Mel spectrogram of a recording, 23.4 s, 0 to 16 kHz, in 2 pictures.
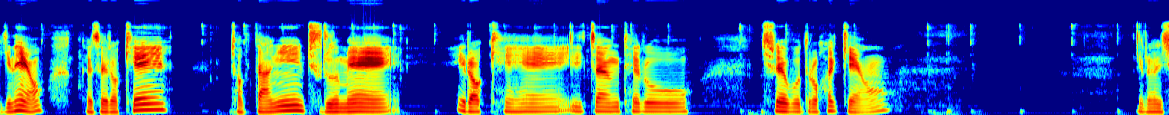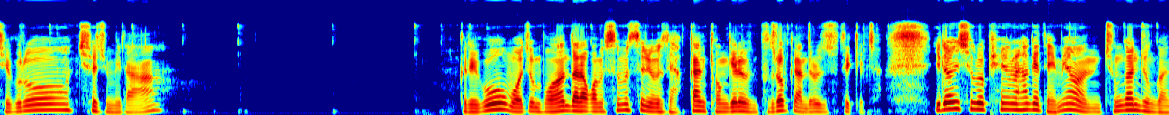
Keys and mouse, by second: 0.3-1.9 alt+drag, 2.2 alt+click, 2.7 click, 3.6 ctrl+alt+z, 3.6 alt+click, 3.6 alt+right click, 4.2 ctrl+z, 4.2 alt+click, 4.2 alt+right click, 5.4 alt+click, 6.0 alt+click, 6.6 alt+click, 6.6 alt+right click, 7.3 alt+right click, 7.5 alt+click, 8.4 alt+click, 9.4 alt+click, 10.1 alt+click, 11.1 alt+click, 11.8 alt+click, 12.5 alt+click, 13.4 alt+click, 14.9 alt+click, 16.0 alt+click, 17.4 alt+click, 18.4 alt+click, 19.0 alt+click, 19.6 w, 20.4 alt+click, 22.7 alt+click, 22.7 w.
